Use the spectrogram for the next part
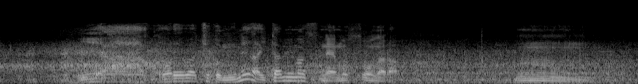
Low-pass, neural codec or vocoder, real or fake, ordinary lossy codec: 7.2 kHz; none; real; Opus, 32 kbps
